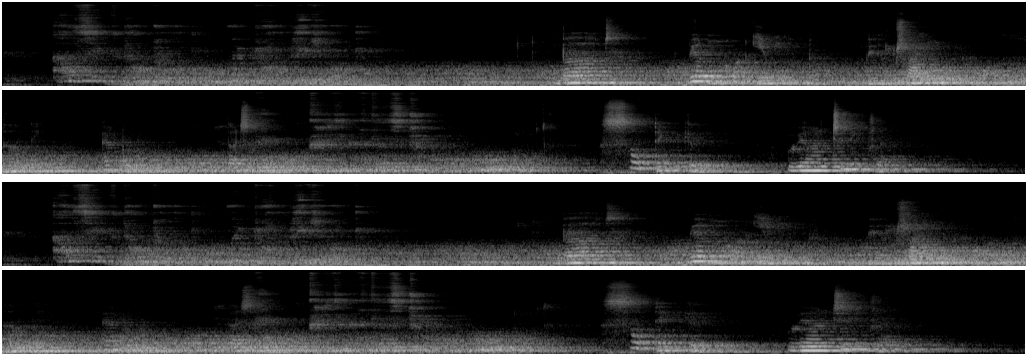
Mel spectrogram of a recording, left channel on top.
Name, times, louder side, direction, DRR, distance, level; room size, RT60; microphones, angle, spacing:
voice 1, 0.5-1.8 2.2-3.4 12.4-12.5 12.7-14.7, equal, 15° right, -11 dB, 1.0 m, -38 dB
sound 1, 1.1-15.5, right 1 dB, 55° right, 0.5 m, -31 dB
voice 2, 5.5-6.2 6.8-8.2 8.6-9.5 10.0-10.7 11.2-11.7 12.5-12.9 16.2-17.4 18.1-19.1, left 1 dB, 90° left, -1 dB, 0.5 m, -25 dB
2.4 x 2.4 x 2.9 m, 2.1 s
head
